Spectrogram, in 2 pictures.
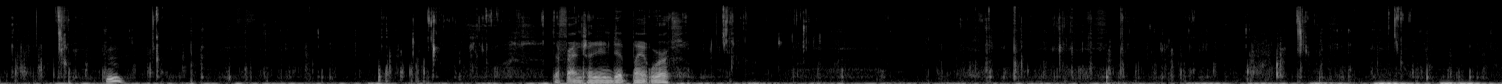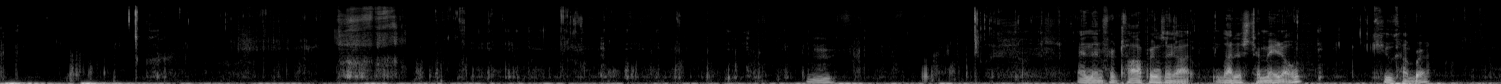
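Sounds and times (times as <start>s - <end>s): chewing crunchy food: 0.0s - 30.0s.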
